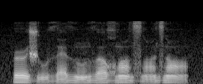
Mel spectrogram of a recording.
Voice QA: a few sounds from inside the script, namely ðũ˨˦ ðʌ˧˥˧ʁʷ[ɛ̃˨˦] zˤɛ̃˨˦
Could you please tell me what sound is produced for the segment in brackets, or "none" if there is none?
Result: ɛ̃˥˧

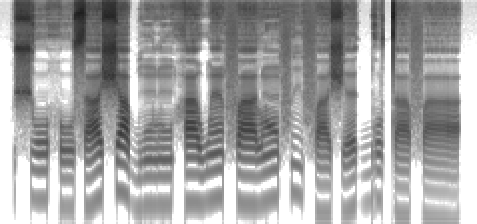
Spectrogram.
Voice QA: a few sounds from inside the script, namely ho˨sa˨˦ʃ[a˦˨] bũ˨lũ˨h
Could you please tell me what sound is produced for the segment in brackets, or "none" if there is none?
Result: a˦˨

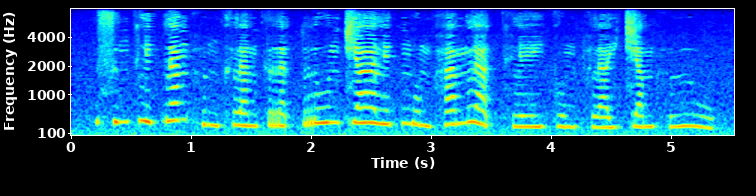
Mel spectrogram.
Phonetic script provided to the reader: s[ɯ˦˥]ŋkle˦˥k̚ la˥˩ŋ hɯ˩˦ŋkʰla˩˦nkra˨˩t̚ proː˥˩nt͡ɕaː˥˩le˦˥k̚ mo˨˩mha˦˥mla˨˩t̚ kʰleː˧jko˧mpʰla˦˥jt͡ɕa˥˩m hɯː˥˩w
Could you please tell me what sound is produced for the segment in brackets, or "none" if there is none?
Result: ɯ˦˥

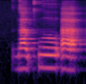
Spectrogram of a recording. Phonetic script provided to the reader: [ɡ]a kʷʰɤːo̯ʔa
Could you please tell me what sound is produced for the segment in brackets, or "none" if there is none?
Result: ɡ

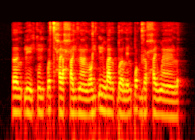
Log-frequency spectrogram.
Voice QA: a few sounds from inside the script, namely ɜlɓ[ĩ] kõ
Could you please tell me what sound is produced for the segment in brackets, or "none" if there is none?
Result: ẽ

